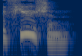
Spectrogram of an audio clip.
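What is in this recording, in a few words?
"effusion", British English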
